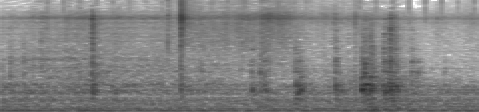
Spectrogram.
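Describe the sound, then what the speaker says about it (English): A Reuben sandwich with melting cheese and sauerkraut toasts in a pan, giving a quiet, steady sizzle broken by a few soft scrapes and clicks as it is moved, with no voices. "Now we'll toast it on both sides."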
